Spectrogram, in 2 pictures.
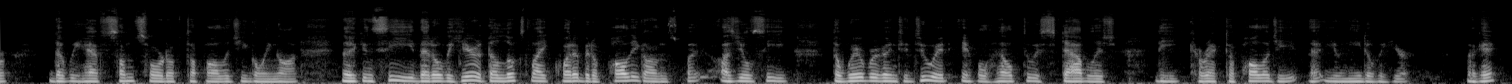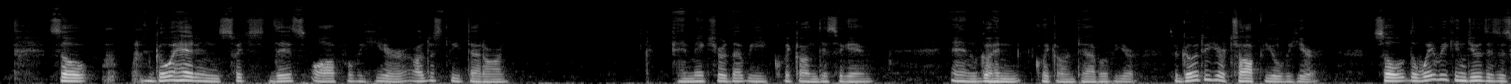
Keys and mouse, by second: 4.7 middle click, 10.8 middle click, 18.1 click, 20.7 click, 22.7 click, 24.0 shift+middle click, 24.9 Tab, 27.2 7, 28.2 shift+middle click, 29.5 shift+middle click.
